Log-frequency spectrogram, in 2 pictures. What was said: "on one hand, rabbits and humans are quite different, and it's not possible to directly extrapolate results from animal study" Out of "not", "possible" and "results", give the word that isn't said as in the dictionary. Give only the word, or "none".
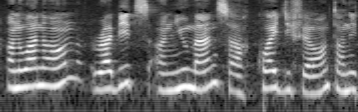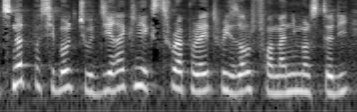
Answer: results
